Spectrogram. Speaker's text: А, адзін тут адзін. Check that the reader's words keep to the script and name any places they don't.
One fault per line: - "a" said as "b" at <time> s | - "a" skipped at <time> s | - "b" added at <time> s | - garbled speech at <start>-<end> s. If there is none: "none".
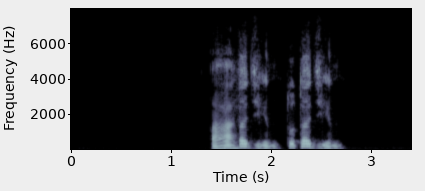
none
